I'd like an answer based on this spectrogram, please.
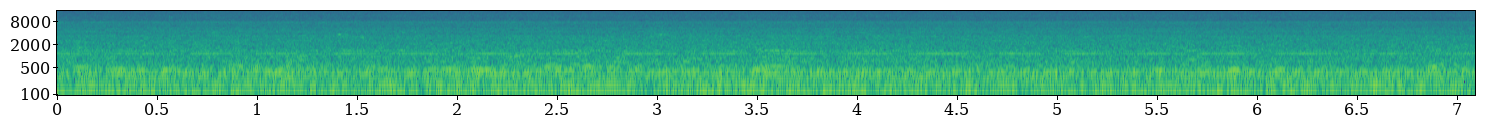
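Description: Steady low rumble and hum of the ATL Plane Train automated people-mover car, heard from inside, with a thin steady tone over it.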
